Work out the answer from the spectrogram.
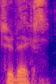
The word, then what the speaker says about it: Tudyk: I always pronounce it Tudyk. Is it Tudyk? I've always just said Tudyk. Okay. Yeah, it's Tudyk's.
